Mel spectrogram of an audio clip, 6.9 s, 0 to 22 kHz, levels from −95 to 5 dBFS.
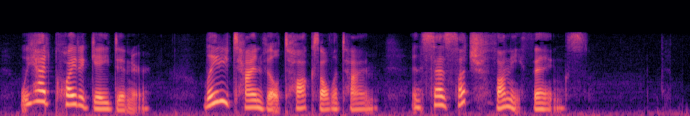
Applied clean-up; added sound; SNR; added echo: none; none; none; none.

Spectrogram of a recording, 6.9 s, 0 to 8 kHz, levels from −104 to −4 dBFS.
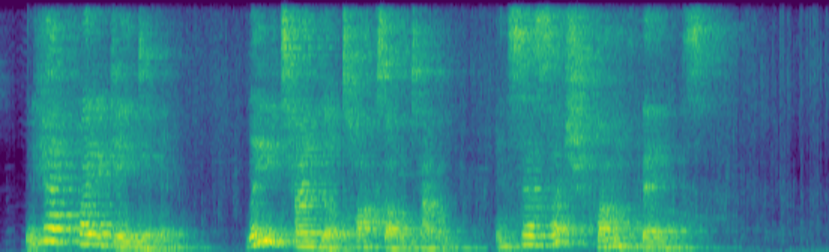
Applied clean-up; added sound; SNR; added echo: neural separator model SepFormer DNS4.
